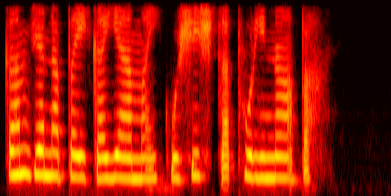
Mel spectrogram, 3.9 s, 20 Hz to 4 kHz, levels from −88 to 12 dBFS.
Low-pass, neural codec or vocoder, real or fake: 3.6 kHz; codec, 16 kHz, 2 kbps, X-Codec, WavLM features, trained on Multilingual LibriSpeech; fake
